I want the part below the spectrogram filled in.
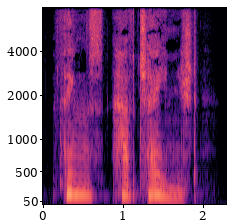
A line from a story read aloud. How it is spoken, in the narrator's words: I said quietly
